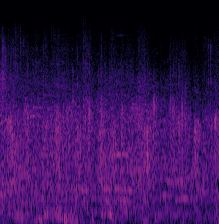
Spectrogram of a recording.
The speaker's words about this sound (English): Now, some of you are clapping in hope.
